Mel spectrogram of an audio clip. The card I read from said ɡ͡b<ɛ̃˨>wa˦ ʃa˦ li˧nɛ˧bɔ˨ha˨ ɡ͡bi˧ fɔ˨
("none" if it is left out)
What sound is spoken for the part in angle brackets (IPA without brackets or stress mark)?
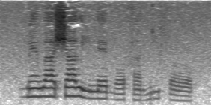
ɛ̃˦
